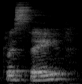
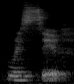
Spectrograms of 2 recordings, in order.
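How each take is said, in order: First: "Receive" as reh-SAYV; "Receive" with second syllable like save; mispronounced. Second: "receive" as ri-SEEV; "receive" with second syllable like see; correct pronunciation. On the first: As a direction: say "Receive" with eh vowels. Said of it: "I will say each one incorrectly". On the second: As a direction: say "receive" with a long ee. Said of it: "then I'll say it correctly". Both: Shown as a demonstration.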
